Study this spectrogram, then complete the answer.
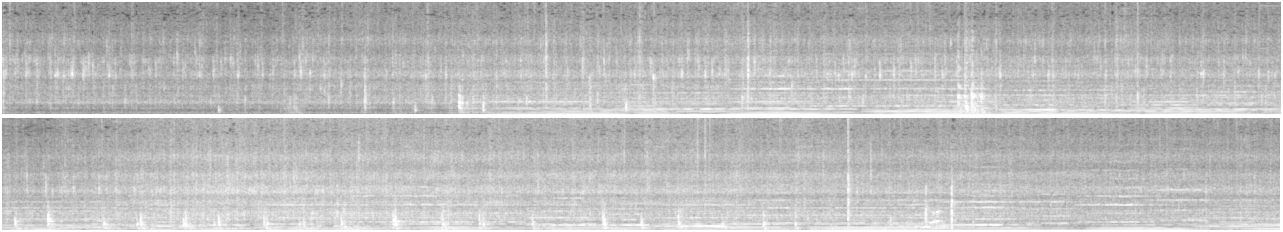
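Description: Onion sizzling and crackling in a hot pan for chicken feet adobo, steady and close throughout, with occasional stirring clatter and no talking.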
